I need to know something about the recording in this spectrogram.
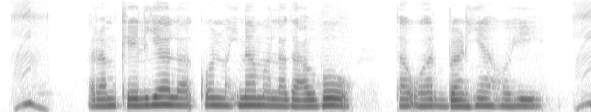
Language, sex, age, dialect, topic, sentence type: Chhattisgarhi, male, 18-24, Northern/Bhandar, agriculture, question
